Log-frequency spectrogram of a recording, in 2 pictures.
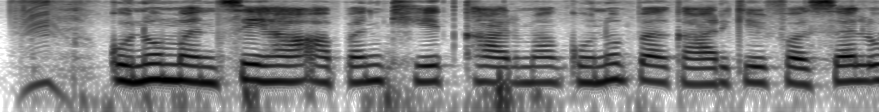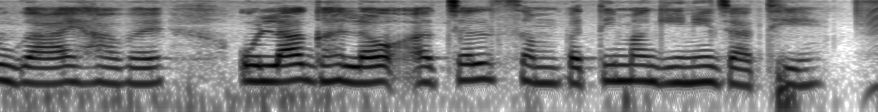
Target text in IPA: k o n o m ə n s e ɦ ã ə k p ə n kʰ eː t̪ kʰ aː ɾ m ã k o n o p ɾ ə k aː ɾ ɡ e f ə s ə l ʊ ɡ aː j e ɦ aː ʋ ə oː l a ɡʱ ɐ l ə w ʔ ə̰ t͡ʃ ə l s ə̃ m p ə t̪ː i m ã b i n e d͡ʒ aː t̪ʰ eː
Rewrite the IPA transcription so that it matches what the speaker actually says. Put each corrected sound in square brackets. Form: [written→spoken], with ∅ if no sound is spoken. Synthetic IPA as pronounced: k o n o m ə n s e ɦ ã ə [k→∅] p ə n kʰ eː t̪ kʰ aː ɾ m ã k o n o p ɾ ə k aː ɾ [ɡ→k] e f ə s ə l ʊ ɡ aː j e ɦ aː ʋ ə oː l a ɡʱ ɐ l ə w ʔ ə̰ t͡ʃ ə l s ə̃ m p ə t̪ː i m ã [b→ɡ] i n e d͡ʒ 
